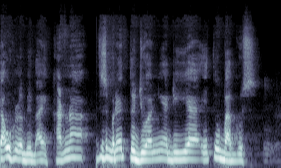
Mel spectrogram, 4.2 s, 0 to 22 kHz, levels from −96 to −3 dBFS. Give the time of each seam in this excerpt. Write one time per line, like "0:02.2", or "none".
0:01.3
